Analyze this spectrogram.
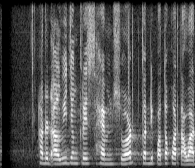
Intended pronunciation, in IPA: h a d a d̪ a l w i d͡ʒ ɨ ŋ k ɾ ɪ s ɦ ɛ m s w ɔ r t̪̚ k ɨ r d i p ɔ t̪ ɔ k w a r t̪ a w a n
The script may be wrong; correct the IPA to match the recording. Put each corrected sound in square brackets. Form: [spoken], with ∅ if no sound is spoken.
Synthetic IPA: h a d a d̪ a l w i d͡ʒ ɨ ŋ k ɾ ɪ s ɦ ɛ m s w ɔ r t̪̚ k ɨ r d i p ɔ t̪ ɔ k w a r t̪ a w a n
